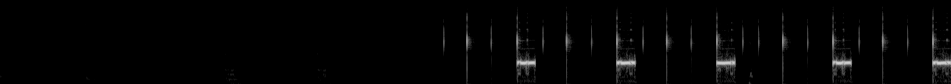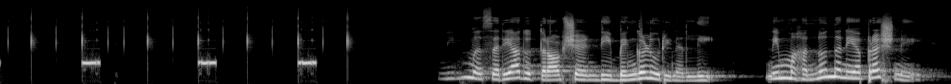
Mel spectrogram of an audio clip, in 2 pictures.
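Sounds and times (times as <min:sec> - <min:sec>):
timer ticks: 0:04.4 - 0:13.1
short beeps: 0:05.2 - 0:05.5, 0:06.2 - 0:06.5, 0:07.2 - 0:07.4, 0:08.4 - 0:08.6, 0:09.4 - 0:09.6, 0:10.4 - 0:10.6, 0:11.5 - 0:11.8, 0:12.5 - 0:12.8.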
